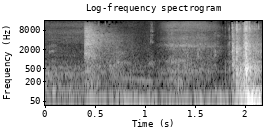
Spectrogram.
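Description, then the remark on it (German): A refrigerator door is opened to take out yeast for brewing beer: a soft rushing scrape, a quiet stretch, then a louder, heavier thud-and-swish of the door seal giving way. No one speaks. “Jetzt holen wir die Hefe aus einem Kühlschrank.”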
